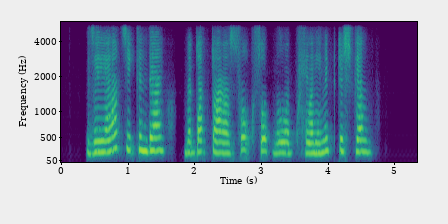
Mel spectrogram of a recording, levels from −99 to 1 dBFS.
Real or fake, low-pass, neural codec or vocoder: fake; 5.4 kHz; codec, 16 kHz, 0.5 kbps, FreqCodec, smaller model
